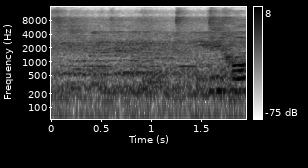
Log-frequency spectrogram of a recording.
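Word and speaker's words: Tycho: Marte, que había medido tijobe estamos acá lado rojo en la historia. Esto es Newton. Newton, eh, 1686 antes del 1600. Tijo, bueno, este es Isaac Newton. Tijo, se escribe ty y ch.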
